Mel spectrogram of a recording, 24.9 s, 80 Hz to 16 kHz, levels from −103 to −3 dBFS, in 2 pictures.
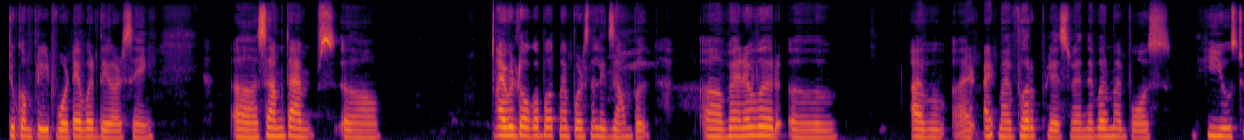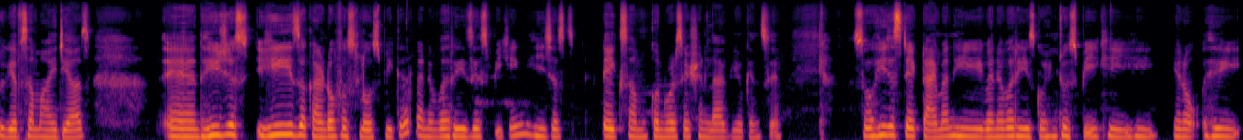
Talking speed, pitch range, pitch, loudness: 185 wpm, 185-210 Hz, 195 Hz, -38 LUFS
